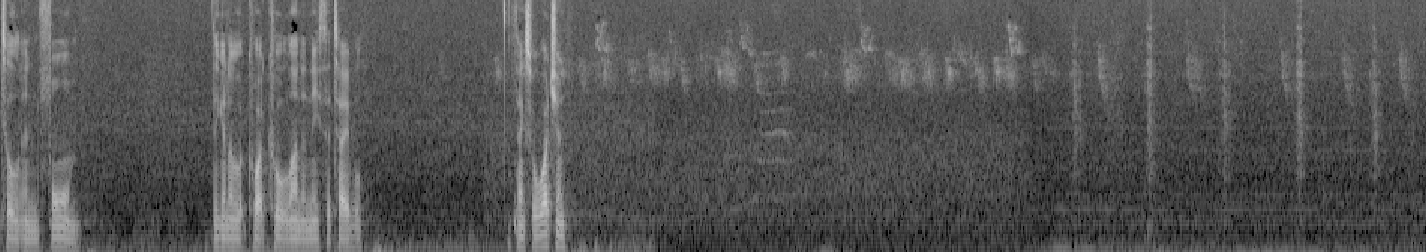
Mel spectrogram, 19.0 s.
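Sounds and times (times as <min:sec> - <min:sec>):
low background rumble: 0:00.2 - 0:08.8, 0:13.7 - 0:19.0
faint birds chirping: 0:05.6 - 0:19.0.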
